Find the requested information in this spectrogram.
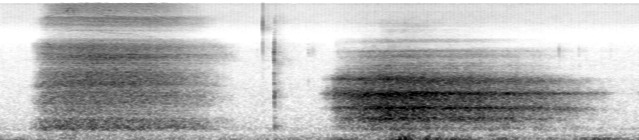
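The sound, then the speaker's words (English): Someone takes a deep breath: two long, soft, airy hisses, each swelling and fading over a couple of seconds, with a small click between them and no talk. “But I'm going to take another breath.”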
